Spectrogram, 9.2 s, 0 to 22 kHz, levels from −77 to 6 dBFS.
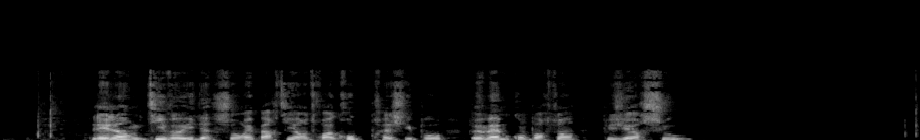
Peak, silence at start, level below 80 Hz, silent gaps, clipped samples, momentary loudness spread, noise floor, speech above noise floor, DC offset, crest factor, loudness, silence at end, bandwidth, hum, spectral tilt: -4 dBFS; 0.9 s; -68 dBFS; none; under 0.1%; 11 LU; -89 dBFS; 69 dB; under 0.1%; 20 dB; -21 LUFS; 2.35 s; 11.5 kHz; none; -5.5 dB/octave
